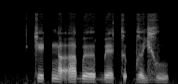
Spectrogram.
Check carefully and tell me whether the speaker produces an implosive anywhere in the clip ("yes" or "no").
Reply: yes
